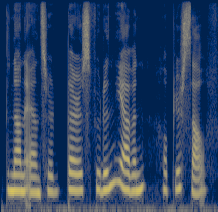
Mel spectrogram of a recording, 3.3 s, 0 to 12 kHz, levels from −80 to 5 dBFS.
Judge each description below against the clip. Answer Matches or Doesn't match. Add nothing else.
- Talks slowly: Doesn't match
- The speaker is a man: Doesn't match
